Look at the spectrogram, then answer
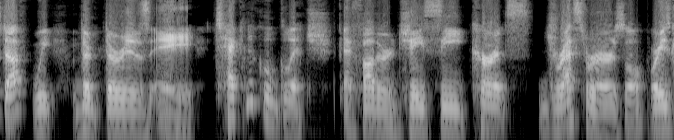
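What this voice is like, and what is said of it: Usual voice. Nothing is said of it.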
